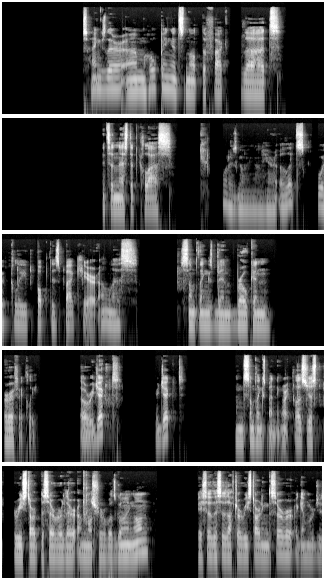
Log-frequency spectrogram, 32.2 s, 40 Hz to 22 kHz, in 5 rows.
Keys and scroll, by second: 13.2 ctrl+z, 24.3 alt+F12.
